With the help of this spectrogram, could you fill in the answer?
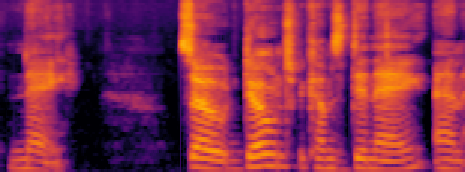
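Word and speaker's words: nae: Now, the negative contraction is spelled N-A-E because that's how they say it, nay.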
